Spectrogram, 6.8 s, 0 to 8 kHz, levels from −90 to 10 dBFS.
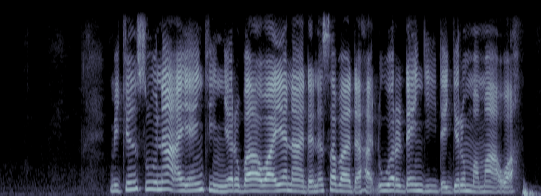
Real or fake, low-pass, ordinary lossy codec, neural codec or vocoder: real; 7.2 kHz; none; none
